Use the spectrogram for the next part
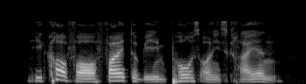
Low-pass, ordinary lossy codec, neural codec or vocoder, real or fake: none; none; codec, 16 kHz, 8 kbps, FunCodec, trained on Chinese and English, 25 frames a second; fake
